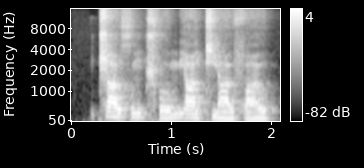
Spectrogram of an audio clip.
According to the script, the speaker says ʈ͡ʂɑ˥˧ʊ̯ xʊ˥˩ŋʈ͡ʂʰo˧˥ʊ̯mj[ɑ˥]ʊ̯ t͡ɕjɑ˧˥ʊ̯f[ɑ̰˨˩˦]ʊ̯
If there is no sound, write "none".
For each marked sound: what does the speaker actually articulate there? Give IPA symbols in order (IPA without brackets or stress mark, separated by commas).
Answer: ɑ˥˩, ɑ˧˥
